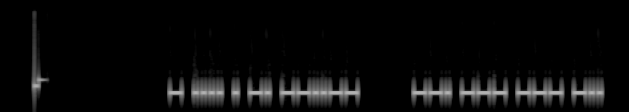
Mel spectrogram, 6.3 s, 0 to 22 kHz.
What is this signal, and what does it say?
Morse code, heard as a keyed tone, about 30 wpm, 700 Hz. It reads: THEN, GOOD
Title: 2x Word-Spacing - Sentences from Top 300 Words - 30wpm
